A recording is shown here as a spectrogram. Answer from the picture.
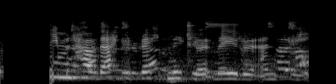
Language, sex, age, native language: Icelandic, female, 11, Icelandic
